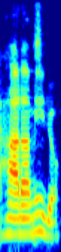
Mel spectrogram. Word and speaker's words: Jaramillo: I'd say you're 90% there. Jaramillo.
